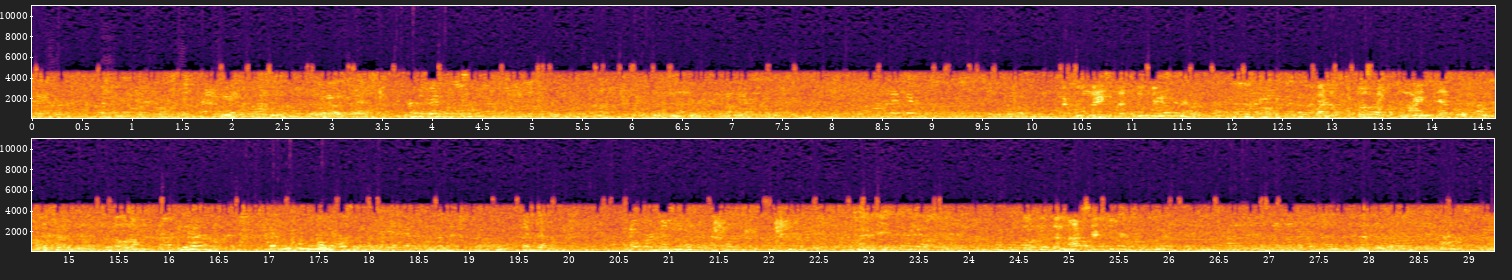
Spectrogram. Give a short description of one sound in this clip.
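A crowd of people chatters in a large hall.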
